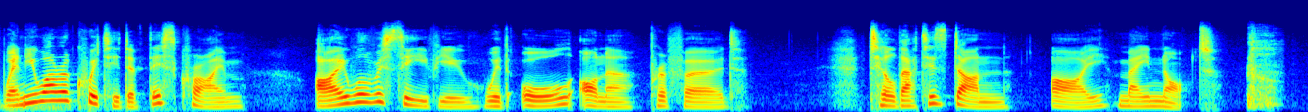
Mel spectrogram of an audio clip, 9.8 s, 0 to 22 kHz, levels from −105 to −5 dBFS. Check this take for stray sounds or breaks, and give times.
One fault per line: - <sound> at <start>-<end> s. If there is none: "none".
- cough at 9.3-9.6 s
